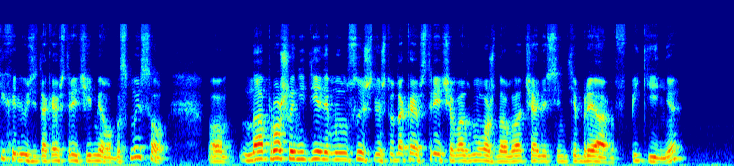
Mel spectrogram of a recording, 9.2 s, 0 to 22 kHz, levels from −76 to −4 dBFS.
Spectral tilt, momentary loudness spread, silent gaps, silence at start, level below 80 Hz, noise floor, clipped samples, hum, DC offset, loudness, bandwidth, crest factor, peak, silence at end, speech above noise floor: -6 dB/octave; 8 LU; none; 0 s; -50 dBFS; -49 dBFS; under 0.1%; none; under 0.1%; -22 LUFS; 12.5 kHz; 18 dB; -4 dBFS; 0.6 s; 27 dB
